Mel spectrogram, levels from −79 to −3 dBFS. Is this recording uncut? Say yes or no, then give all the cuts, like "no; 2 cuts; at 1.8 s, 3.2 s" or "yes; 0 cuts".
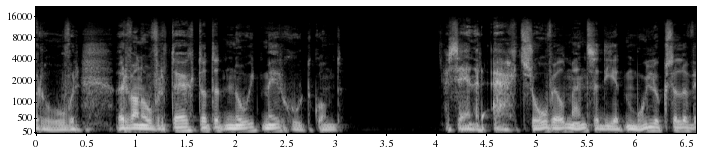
yes; 0 cuts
